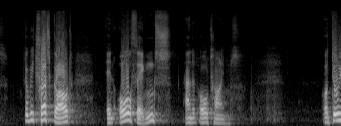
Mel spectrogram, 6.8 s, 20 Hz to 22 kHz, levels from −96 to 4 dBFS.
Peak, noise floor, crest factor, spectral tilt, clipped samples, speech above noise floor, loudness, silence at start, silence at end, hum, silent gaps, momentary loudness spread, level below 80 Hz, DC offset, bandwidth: -12 dBFS; -76 dBFS; 18 dB; -6.5 dB/octave; under 0.1%; 50 dB; -28 LUFS; 0.5 s; 0 s; none; none; 13 LU; -78 dBFS; under 0.1%; 14.5 kHz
